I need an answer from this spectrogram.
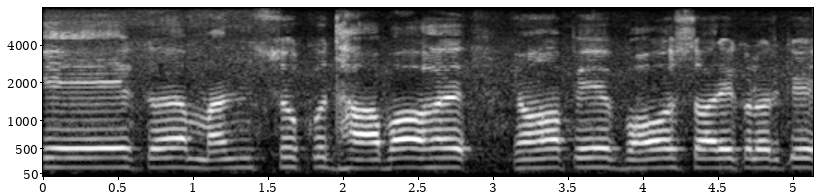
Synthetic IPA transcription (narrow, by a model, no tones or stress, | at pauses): eːkmənsʊkd̪ʱaːbaɦɛ | jɐɦãpebɔɦɔt̪saːɾekɐləɾke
